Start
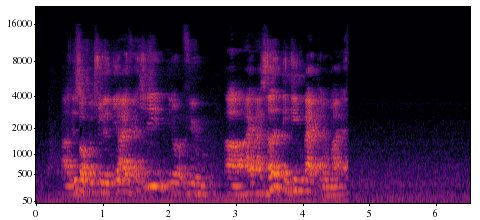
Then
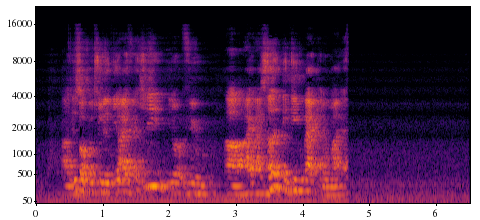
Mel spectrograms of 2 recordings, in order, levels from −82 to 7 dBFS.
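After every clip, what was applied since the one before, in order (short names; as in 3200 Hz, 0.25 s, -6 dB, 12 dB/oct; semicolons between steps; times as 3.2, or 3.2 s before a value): comb 0.9 ms, depth 39%; gain +5 dB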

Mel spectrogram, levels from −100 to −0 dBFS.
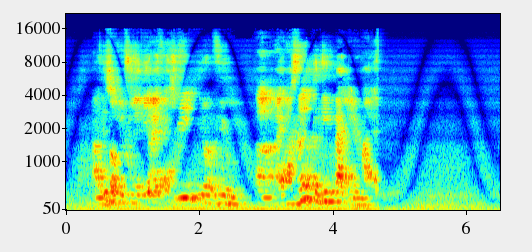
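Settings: Schroeder reverb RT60 0.32 s, combs from 33 ms, DRR 16 dB; phaser stages 4, 0.57 Hz, lowest notch 150–4800 Hz; gain +4 dB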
